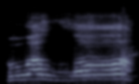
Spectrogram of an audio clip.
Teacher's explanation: Jika lafaz Allah didahului huruf fathah, huwallah tebal.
